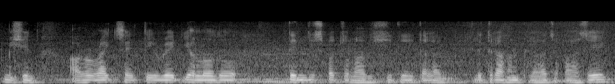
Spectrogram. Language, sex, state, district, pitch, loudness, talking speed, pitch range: Nagamese, male, Nagaland, Dimapur, 100 Hz, -18 LUFS, 185 wpm, 100-105 Hz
